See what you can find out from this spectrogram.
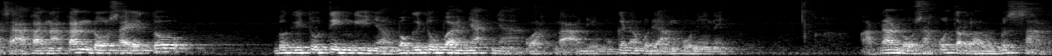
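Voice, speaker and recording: A man preaches a sermon in a low, gravelly voice. He tells stories, moving between loud emphasis and quiet asides. His voice booms around a very echoey room. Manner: storytelling with dramatic swings in volume. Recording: heavy echo from a reverberant room.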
